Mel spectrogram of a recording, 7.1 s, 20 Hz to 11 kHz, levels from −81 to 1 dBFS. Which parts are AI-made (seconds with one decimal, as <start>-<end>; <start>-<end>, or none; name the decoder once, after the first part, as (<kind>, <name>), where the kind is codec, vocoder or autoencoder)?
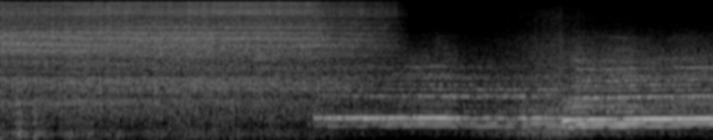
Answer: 1.4-4.2 (vocoder, WaveNeXt)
